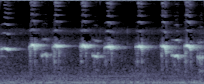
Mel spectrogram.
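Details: Chelsea Dagger whistled by a dancing pet bird, with rhythmic clear notes repeating roughly every third of a second, high held tones each followed by short lower dips, over a faint hum.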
